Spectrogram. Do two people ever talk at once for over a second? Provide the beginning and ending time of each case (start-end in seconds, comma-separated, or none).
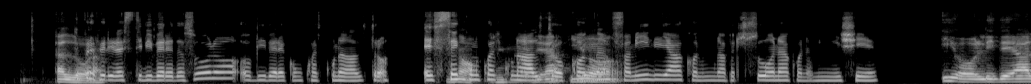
4.5-6.3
